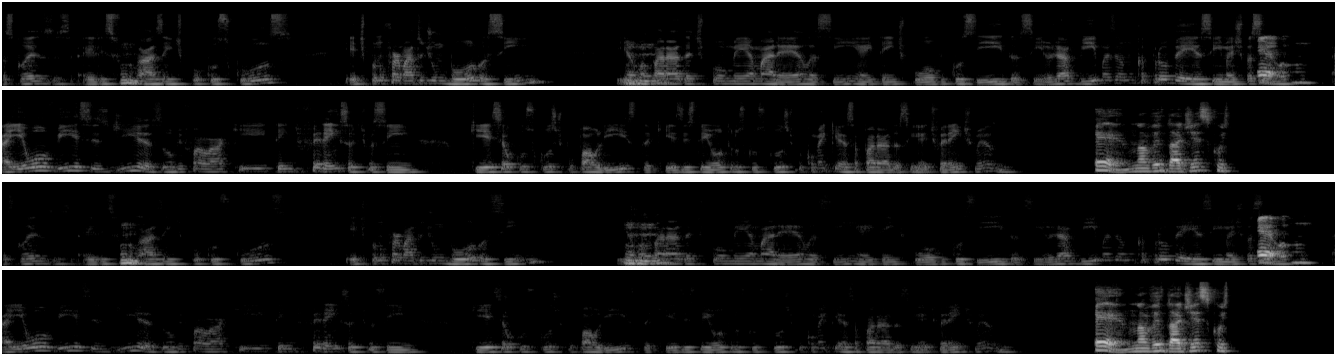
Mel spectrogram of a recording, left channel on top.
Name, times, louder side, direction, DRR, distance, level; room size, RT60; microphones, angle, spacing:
voice 1, 0.0-5.5 6.1-12.9 13.3-23.5, left 3 dB, 85° left, 0.5 m, -45 dB
voice 2, 6.2-6.6 12.6-13.1 24.3-25.6, right 4 dB, 30° right, 0.4 m, -29 dB
2.8 x 2.7 x 3.4 m
head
